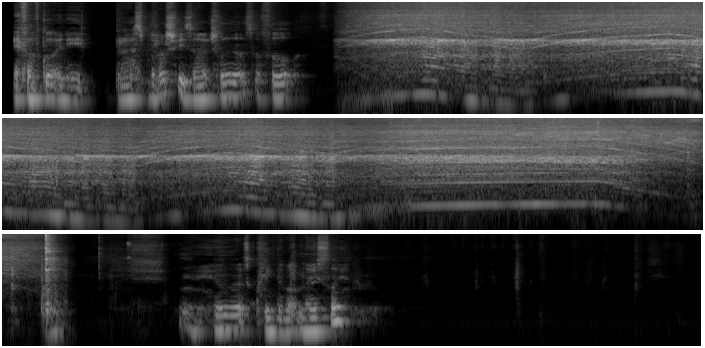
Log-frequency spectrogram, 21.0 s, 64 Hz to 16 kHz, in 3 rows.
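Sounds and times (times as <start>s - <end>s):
rotary tool whining: 3.4s - 14.7s.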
